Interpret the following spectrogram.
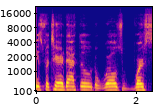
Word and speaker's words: pterodactyl: Pterodactyl is not started with a T. Pterodactyl.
